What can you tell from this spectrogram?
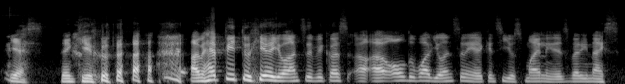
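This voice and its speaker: A man's voice: a little high, a little fast, no room sound. A man chairing a conference session on a video call, polite and friendly, with frequent hesitations. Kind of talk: moderating a conference Q&A. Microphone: video call webcam.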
